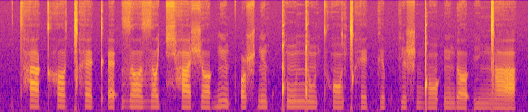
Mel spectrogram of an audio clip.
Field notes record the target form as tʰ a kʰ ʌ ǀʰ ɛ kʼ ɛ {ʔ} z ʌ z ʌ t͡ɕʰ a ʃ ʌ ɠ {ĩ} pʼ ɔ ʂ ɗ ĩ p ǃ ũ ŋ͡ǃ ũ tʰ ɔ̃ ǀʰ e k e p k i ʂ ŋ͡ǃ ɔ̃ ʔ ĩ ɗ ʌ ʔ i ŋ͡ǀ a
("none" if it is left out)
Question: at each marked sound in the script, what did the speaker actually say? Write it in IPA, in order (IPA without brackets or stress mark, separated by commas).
ʔ, ĩ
